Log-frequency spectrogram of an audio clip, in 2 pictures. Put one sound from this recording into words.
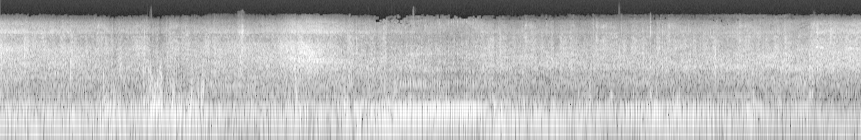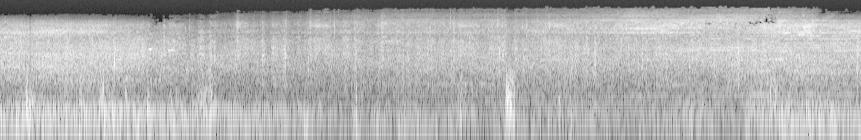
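Traffic hums along a nearby road.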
